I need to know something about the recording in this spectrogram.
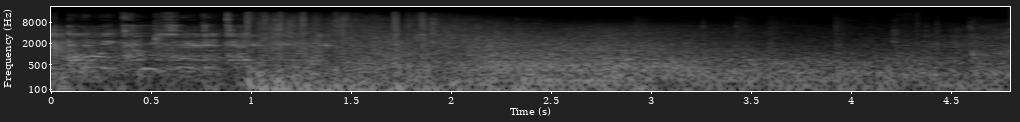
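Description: A shell splashes into the water with a deep, rumbling boom.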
